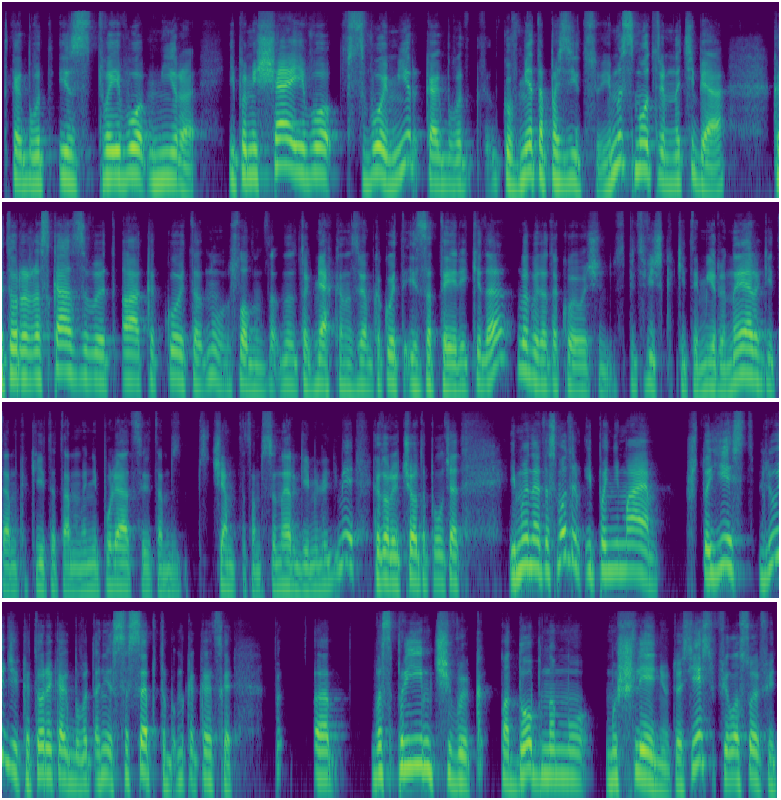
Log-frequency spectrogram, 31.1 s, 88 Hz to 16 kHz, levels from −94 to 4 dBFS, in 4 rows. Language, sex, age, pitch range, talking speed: Russian, male, 30-49, 130-175 Hz, 160 wpm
